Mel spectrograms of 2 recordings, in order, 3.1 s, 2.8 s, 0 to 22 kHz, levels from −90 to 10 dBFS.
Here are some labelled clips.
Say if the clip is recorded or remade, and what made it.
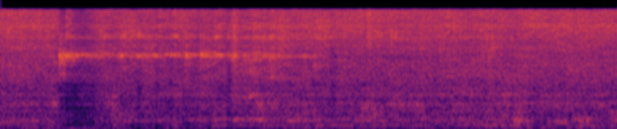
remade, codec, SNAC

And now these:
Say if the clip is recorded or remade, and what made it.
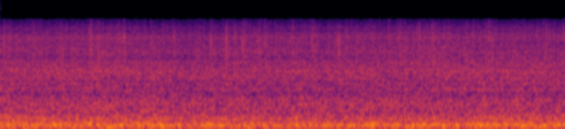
recorded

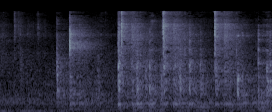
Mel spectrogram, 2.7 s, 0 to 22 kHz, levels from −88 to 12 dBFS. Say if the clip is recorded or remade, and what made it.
recorded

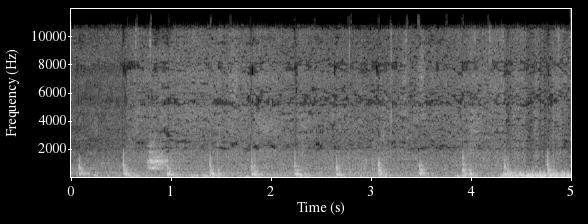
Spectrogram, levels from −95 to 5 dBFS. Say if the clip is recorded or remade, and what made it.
recorded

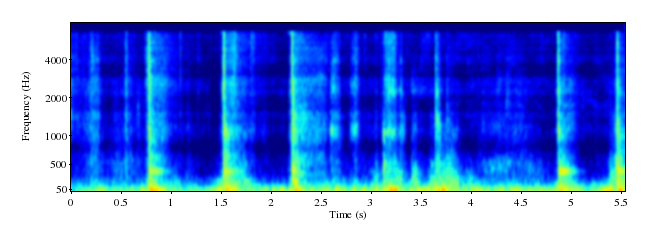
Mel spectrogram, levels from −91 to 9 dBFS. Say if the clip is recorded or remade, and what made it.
remade, codec, SNAC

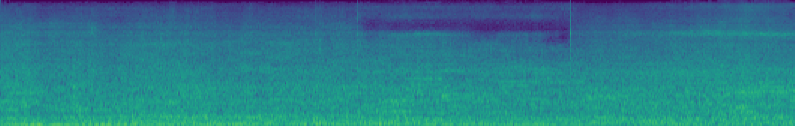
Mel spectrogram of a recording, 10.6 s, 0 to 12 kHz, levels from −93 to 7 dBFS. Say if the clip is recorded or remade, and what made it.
remade, codec, SNAC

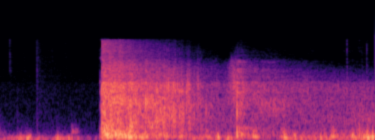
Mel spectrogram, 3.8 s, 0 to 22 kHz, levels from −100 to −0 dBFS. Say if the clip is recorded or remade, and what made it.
recorded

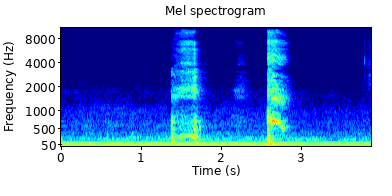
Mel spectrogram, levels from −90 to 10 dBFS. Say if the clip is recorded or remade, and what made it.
recorded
